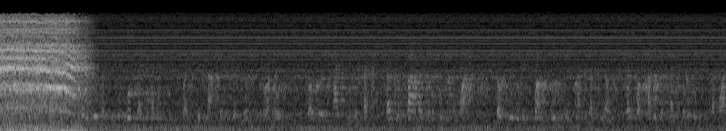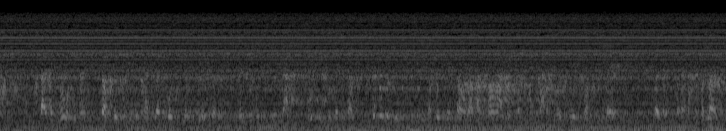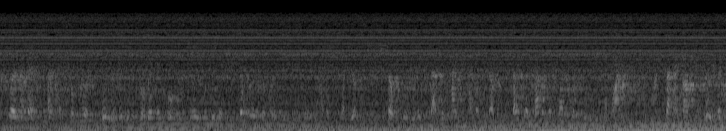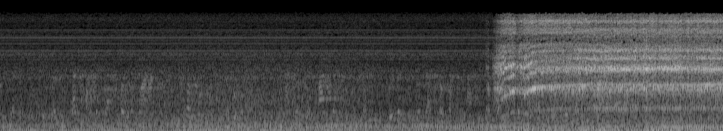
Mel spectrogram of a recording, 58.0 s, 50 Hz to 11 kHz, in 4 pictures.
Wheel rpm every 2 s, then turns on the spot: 130, 0, 0, 0, 0, 0, 0, 0, 0, 0, 0, 0, 0, 0, 0, 0, 0, 0, 0, 0, 0, 0, 0, 0, 0, 0, 20, 150, 160.
none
